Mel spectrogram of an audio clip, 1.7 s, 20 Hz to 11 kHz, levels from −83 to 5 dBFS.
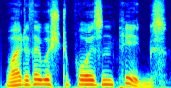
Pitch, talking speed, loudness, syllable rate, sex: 150 Hz, 245 wpm, -14 LUFS, 5.0 syllables/s, male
